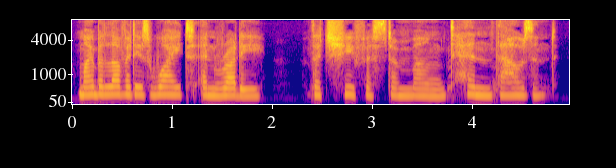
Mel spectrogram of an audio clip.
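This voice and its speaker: Woman playing a slow, high-voiced lovesick bride. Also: little pitch movement, dark tone, no room sound, studio quality, natural voice. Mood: adoring. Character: yearning lovesick young bride of biblical poetry. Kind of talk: dramatized scripture reading. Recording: music under the voice.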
